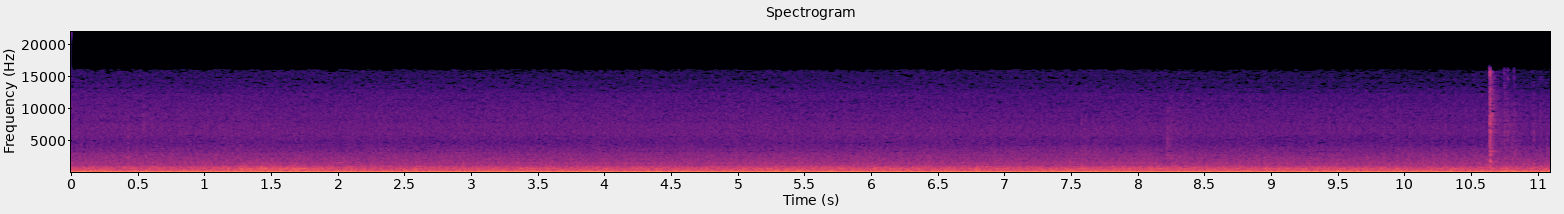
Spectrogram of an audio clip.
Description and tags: laundromat washer washing machine rumble3
laundromat, machine, rumble, washer, washing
